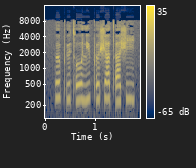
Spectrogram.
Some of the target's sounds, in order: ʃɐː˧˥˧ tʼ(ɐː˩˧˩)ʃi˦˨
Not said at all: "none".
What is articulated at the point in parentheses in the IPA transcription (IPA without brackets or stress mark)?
ɐː˩˧˩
